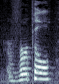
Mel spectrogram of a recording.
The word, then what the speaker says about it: Virpil: I'm happy for that I think it's they're pronounced verbal uh for now I'm just going to call them VPC that's their other nickname so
